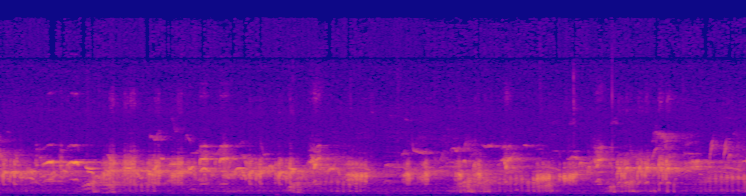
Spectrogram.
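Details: Frogs croaking at dawn on a small lake at the forest edge, morning fog over water lilies and calamus; rattling, pulsed croaks come in short bursts about every second beneath a dense, twittering chorus of songbirds.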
